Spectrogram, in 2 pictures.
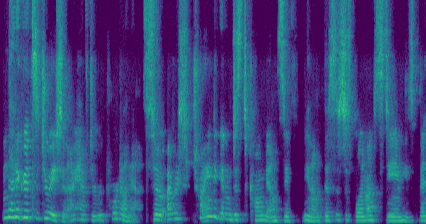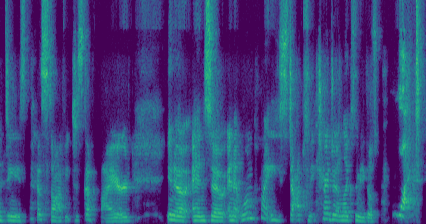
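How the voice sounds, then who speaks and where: A middle-aged woman therapist explains emotions in a casual, chatty talk, telling stories and acting out what her clients say. Her voice is medium-pitched, a little mellow, and a little fast.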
